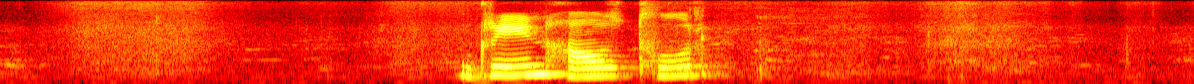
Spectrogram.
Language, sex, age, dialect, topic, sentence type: Magahi, female, 25-30, Southern, agriculture, statement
